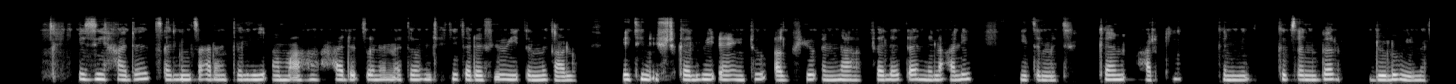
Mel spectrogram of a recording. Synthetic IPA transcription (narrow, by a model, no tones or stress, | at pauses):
ʔɨziħad̪ɐt͡sʼɐlint͡sʼaʕd̪ankʰɐlbiʔaβma̰ʔɦaɾħad̪ɐt͡sʼonɨmɐʔt̪ʰɐwɨnt͡ʃʼɪt̪ʰit̪ʰɐd̪ɐfiʔujɪt̪ʼɨmːɨt̪ʰalːo | ʔɨt̪ʰinɨʔɨʃt̪kʰɐlbiʔʕit̪ʰuʔaɡfiuʔɨnːafɐlɐt̪ʼɐnɨlaʕli | jɪt̪ʼɨmːɨt̪ | kʰɐmʕaɾkʰi | kʰɨt͡sʼɨnbɐɾ | d̪ɨlujɪmɐs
